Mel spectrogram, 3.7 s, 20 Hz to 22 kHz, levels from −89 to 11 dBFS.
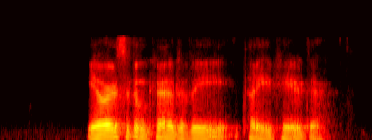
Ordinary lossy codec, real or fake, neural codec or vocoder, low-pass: Opus, 16 kbps; fake; codec, 24 kHz, 0.9 kbps, WavTokenizer, small release; 7.2 kHz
